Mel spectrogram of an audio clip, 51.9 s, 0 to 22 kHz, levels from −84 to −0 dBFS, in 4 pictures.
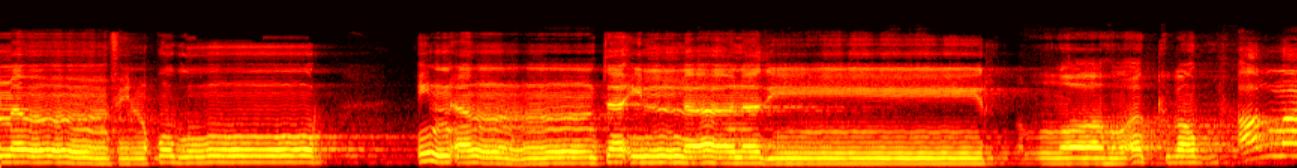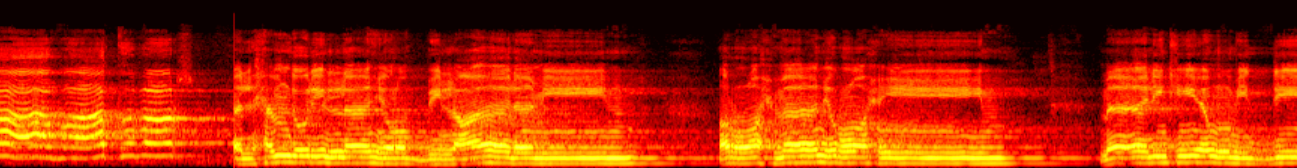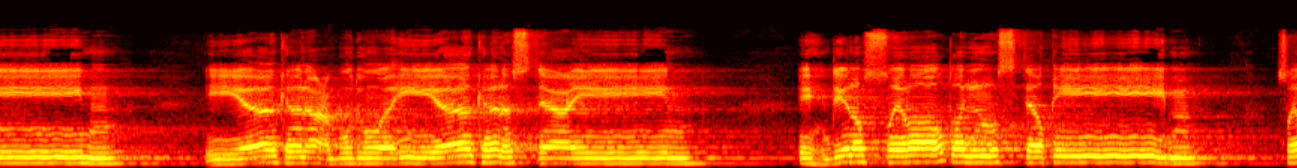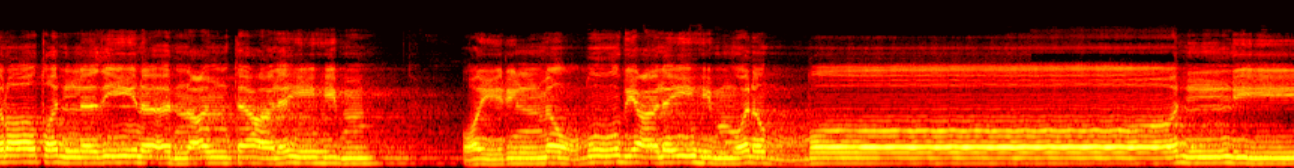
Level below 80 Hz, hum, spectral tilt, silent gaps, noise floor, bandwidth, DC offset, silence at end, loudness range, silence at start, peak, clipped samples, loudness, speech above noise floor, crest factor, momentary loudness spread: -76 dBFS; none; -5 dB/octave; none; -44 dBFS; 11 kHz; under 0.1%; 0 s; 4 LU; 0 s; -6 dBFS; under 0.1%; -19 LUFS; 26 dB; 14 dB; 9 LU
